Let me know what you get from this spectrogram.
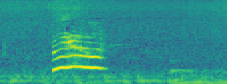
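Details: White Thai street cat on Koh Phangan, Thailand, found again after hiding high in a tall jungle tree when other animals chased her away. She gives one clear, half-second meow, steady then slightly falling, over a low background hum.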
